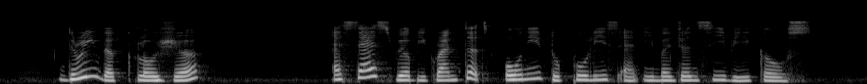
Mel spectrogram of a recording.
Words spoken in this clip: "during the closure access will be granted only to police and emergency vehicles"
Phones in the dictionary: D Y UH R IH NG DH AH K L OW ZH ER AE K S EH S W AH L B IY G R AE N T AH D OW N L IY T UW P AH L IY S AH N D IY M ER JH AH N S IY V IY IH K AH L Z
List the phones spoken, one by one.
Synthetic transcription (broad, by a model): D Y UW R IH NG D AH K L OW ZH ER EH S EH S W AH L B IY G R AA N T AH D OW N L IY T UW P AH L IY S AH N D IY M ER JH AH N S IY V IY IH K AH L S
